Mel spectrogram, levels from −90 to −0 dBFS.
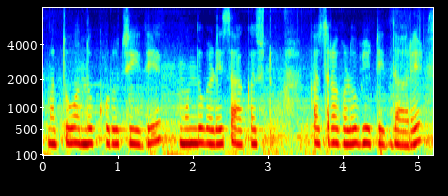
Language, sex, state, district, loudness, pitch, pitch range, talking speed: Kannada, female, Karnataka, Bidar, -12 LUFS, 255 Hz, 250-265 Hz, 90 wpm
